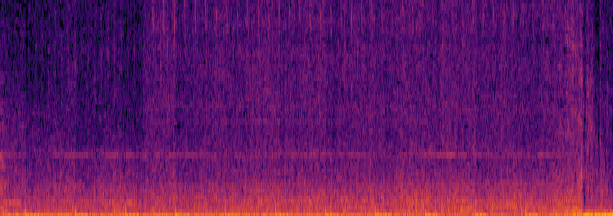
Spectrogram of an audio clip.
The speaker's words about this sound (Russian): У него и вертолеты есть. Кажется, американский Апач.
